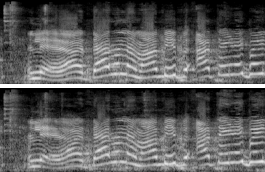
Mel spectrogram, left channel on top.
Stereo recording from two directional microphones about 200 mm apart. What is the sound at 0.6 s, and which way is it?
A woman's voice, 15° left (ahead or behind).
